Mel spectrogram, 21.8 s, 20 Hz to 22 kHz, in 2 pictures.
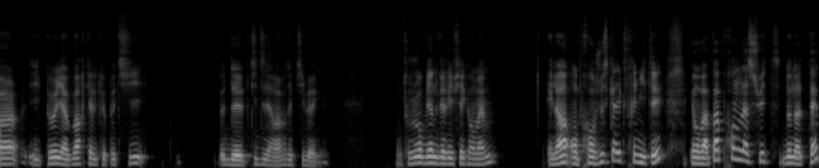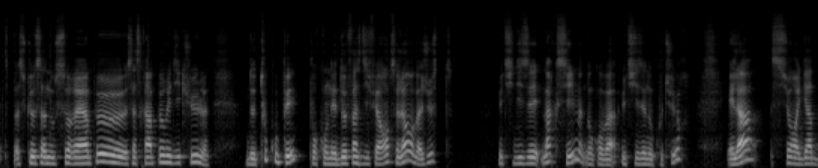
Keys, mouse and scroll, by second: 1.3-1.8 scroll down 1, 1.8-3.2 shift+middle drag, 3.2-3.9 scroll up 1, 3.9-5.7 middle drag, 5.7 ctrl+click, 6.2-8.3 middle drag, 8.3-8.6 scroll up 1, 8.6-9.0 scroll down 1, 9.0-18.2 middle drag, 18.2 u, 18.5 shift+middle click, 19.2 click, 19.4 middle click, 20.2-20.5 scroll up 2, 20.5-21.1 scroll down 1, 21.1-21.8 middle drag.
